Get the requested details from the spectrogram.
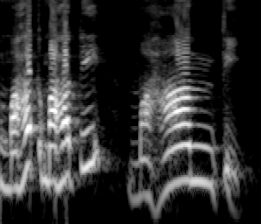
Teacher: ह में जो अ है वो दीर्घ रहेगा, ह्रस्व नहीं होगा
